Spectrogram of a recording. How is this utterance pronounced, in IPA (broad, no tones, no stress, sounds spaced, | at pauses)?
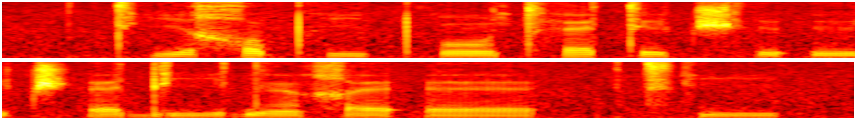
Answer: tʰ i χ ʊ pʰ i pʰ ɔ̃ tʰ ɛ t ɪ t͡ʃʰ ɪ ʔ ɪ t͡ʃʼ ɛ d i d ɛ̃ χ ɛ ʔ ɛ | t͡sʼ i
